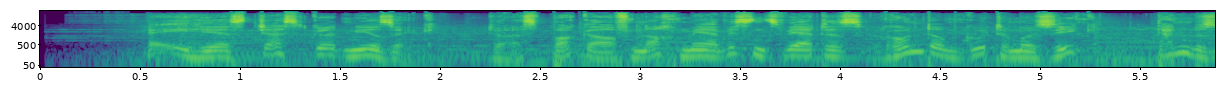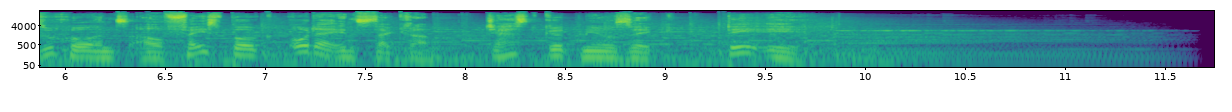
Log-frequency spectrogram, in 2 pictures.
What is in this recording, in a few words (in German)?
Station ID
